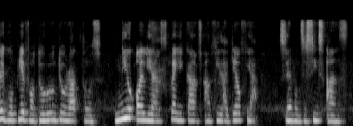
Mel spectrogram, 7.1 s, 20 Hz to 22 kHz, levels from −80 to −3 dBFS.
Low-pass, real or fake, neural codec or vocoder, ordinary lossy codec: 10.8 kHz; fake; codec, 24 kHz, 1 kbps, SNAC; none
